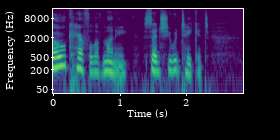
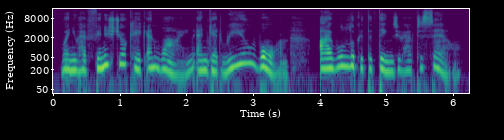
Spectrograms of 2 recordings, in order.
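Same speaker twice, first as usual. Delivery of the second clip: ordinary delivery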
